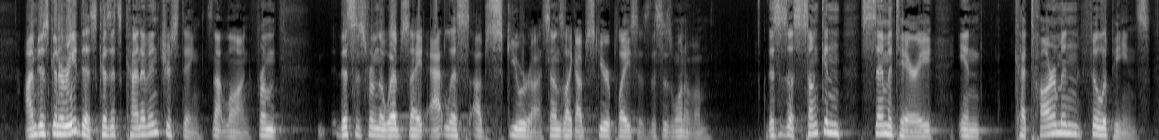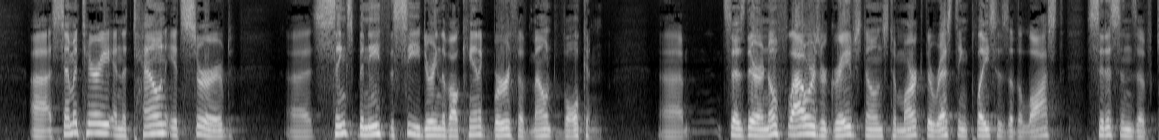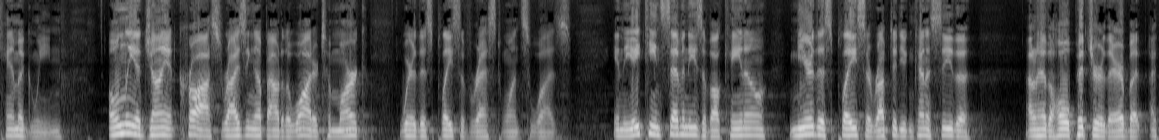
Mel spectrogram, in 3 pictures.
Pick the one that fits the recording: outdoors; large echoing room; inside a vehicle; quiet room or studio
large echoing room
